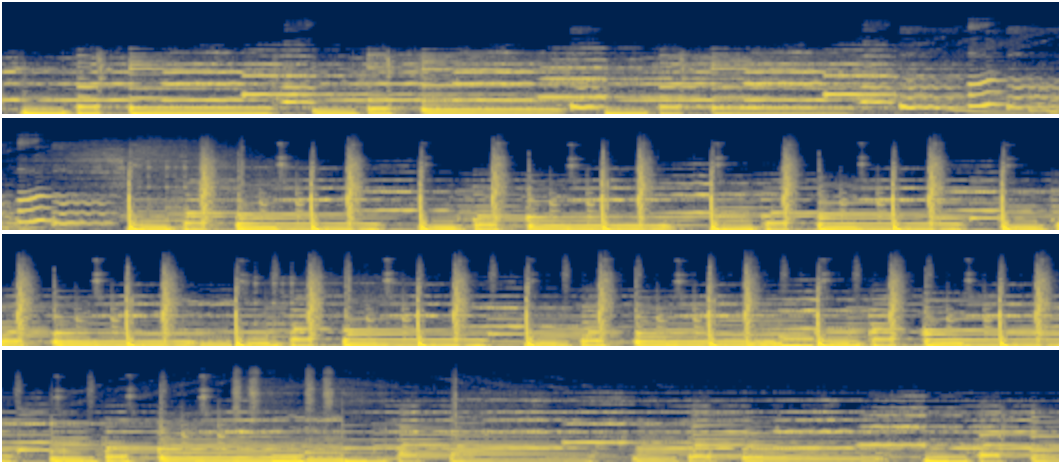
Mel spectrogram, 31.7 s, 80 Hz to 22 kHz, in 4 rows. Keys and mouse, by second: 3.3 alt+click, 7.2 alt+click, 8.2 double click, 10.2 shift+click, 14.0 ctrl+alt+click, 19.1 alt+click, 29.9 alt+click.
